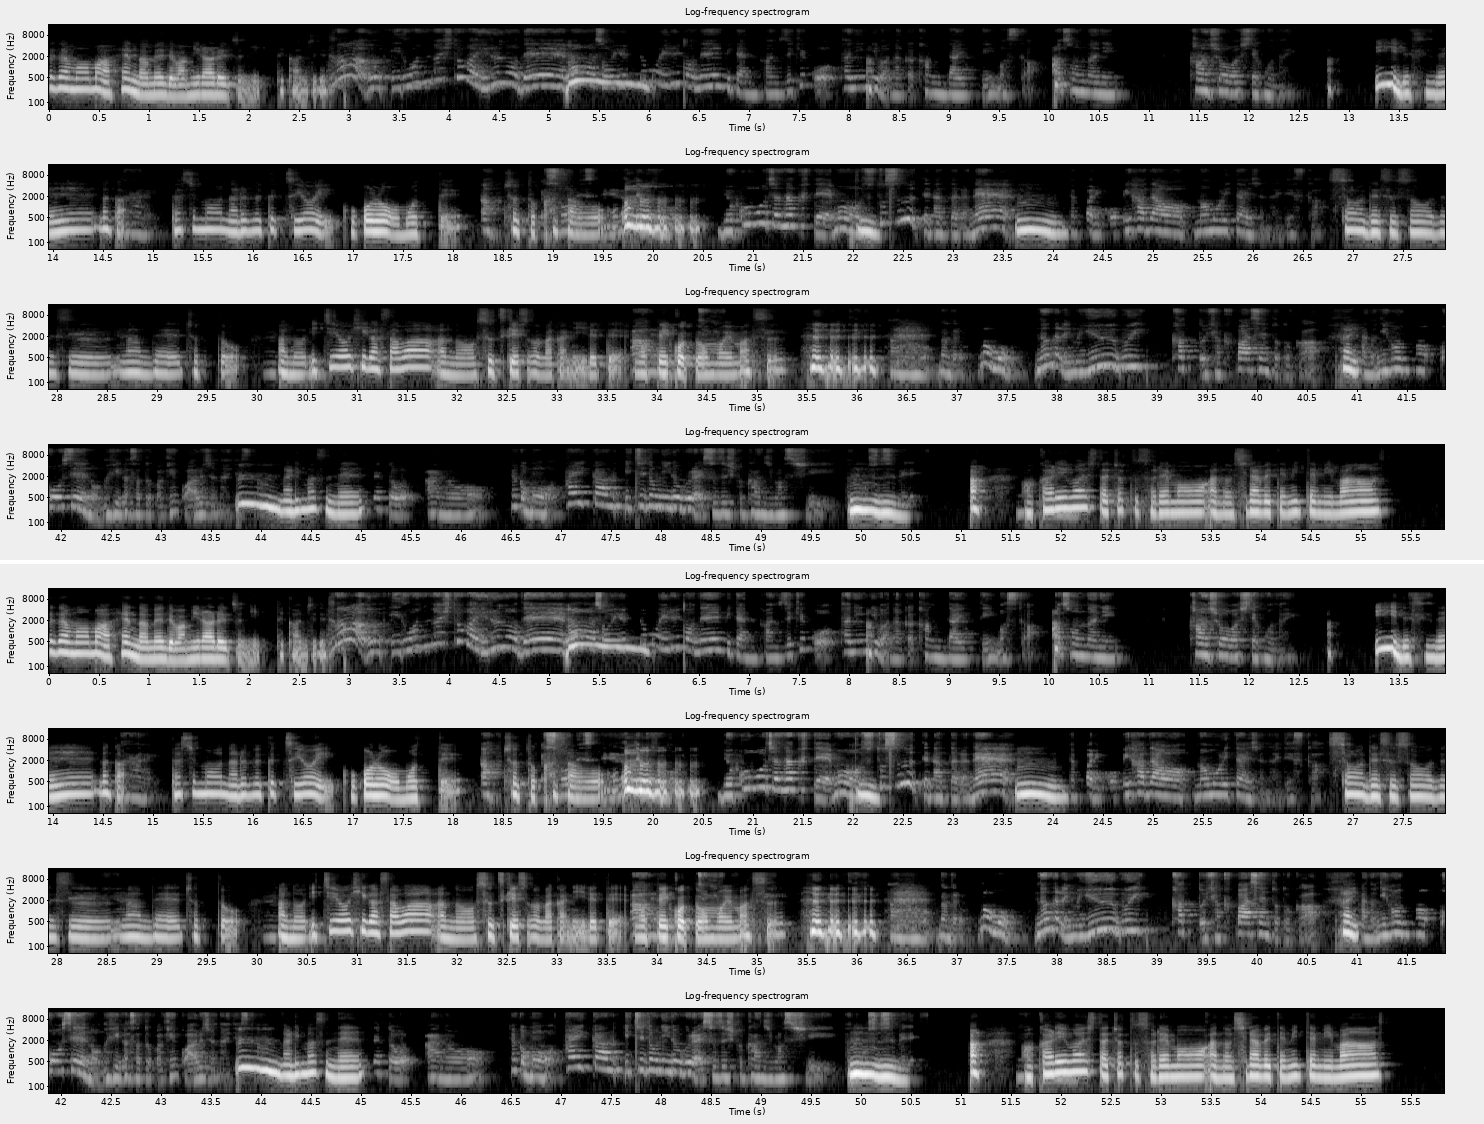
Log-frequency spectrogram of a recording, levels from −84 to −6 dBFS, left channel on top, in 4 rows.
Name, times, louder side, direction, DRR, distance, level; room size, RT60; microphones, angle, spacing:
voice 1, 0.0-2.1 2.4-2.8 5.2-6.0 13.3-14.7 15.2-16.8 17.1-18.1 18.6-20.5 22.0-22.3 23.6-24.2 26.8-29.8 30.2-36.7 40.8-41.0 43.7-45.0 49.9-50.5 51.1-55.2, right 3 dB, 65° right, 0.5 m, -24 dB
voice 2, 2.8-10.8 11.4-12.5 13.6-13.8 14.7-15.1 18.3-18.6 18.9-20.3 20.6-23.7 24.2-26.7 28.1-28.8 30.1-30.7 32.4-32.7 33.7-35.3 35.7-36.1 36.3-44.1 45.1-50.5 51.6-52.2, right 4 dB, 80° right, 1.3 m, -39 dB
14.0 x 5.2 x 4.4 m
head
